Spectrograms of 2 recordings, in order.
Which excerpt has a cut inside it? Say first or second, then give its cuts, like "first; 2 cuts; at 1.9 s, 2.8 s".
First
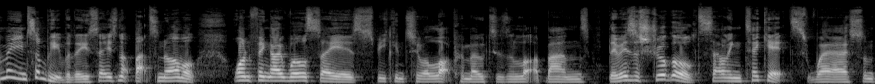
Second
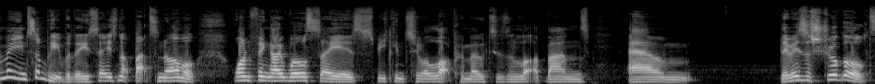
first; 1 cut; at 6.0 s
